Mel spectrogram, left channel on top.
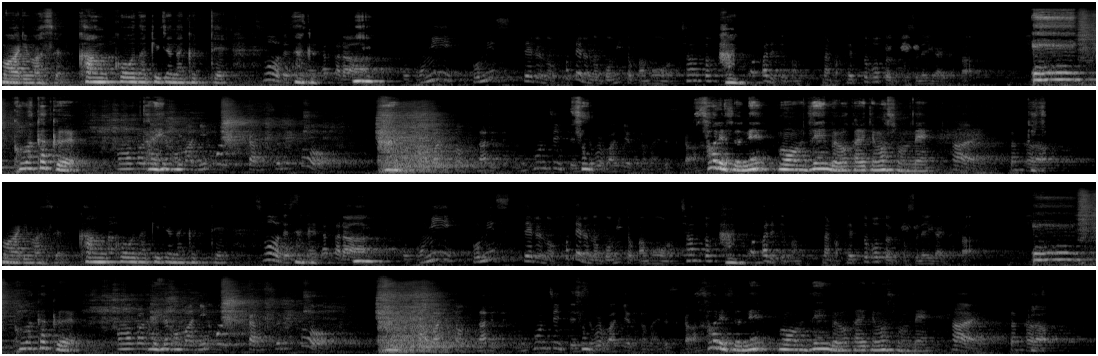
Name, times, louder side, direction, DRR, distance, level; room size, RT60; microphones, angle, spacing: voice 1, 0.0-2.4 2.9-3.1 3.5-3.8 7.2-7.4 10.3-11.8 12.4-12.8 14.7-15.1 16.7-16.9 18.0-20.3, left 6 dB, 90° left, 0.3 m, -31 dB
voice 2, 2.5-3.7 4.1-9.7 12.1-14.3 15.1-18.0 20.4-21.4, right 1 dB, 15° right, 1.0 m, -44 dB
Fire, 10.2-10.3 10.7-11.2 11.7-14.4 14.7-15.8 16.6-16.9 17.2-17.3 17.7-17.8 18.1-18.3 18.8-18.9 19.9-20.0, equal, 5° left, 4.0 m, -39 dB
20.5 x 15.0 x 4.2 m
head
